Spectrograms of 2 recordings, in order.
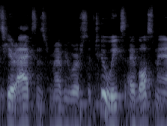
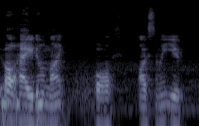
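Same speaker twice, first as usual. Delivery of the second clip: broad Western Australian accent, laid on thick. Demonstrating the accent the speaker used to have, in a thick Western Australian accent. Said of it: "pretty sure Western Australian accent".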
